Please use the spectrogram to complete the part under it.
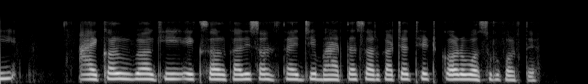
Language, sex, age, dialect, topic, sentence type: Marathi, female, 18-24, Varhadi, banking, statement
